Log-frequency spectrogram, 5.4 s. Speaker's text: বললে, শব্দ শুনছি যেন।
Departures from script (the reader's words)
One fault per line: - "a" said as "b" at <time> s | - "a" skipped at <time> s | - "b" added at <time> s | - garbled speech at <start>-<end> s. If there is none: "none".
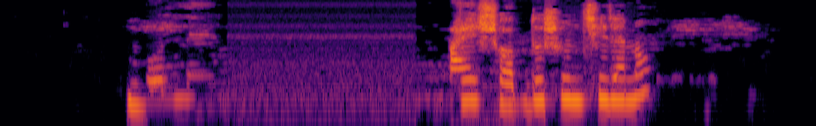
- "পায়ের" added at 3.0 s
